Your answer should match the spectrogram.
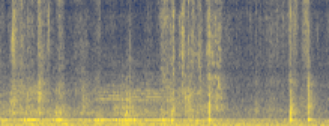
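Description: Faint scattered clicks and rustling of a cosmetic product's packaging being handled, with a sharper click near the end.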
